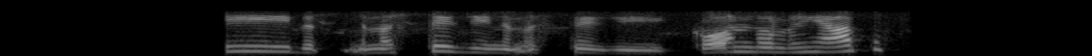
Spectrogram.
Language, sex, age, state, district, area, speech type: Hindi, female, 60+, Uttar Pradesh, Sitapur, rural, conversation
